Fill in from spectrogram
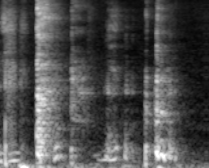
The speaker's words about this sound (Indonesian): Duh batuk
